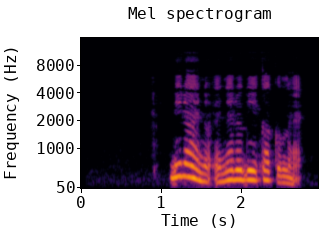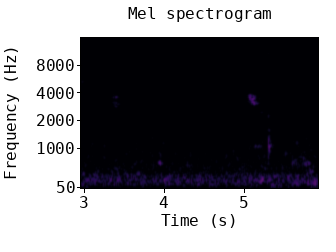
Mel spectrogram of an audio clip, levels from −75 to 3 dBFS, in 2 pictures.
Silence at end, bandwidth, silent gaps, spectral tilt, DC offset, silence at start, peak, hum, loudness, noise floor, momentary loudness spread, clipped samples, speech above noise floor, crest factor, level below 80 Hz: 3.2 s; 10.5 kHz; none; -7 dB/octave; under 0.1%; 1.1 s; -6 dBFS; none; -20 LUFS; -64 dBFS; 10 LU; under 0.1%; 45 dB; 18 dB; -66 dBFS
